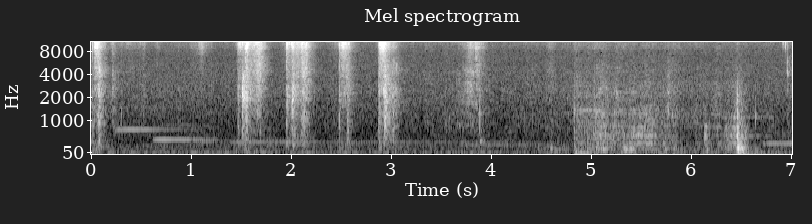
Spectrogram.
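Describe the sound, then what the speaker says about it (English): A large deck of cards being shuffled by hand in a quiet room, with several soft riffling bursts and short rustles spread across the clip, faint and close. "This one doesn't really shuffle that well."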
